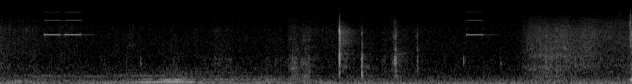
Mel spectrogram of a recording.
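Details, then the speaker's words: Two short high electronic beeps a few seconds apart over quiet room noise: a digital thermometer finishing a reading of 97.7 °F on a woman at a real-person dental appointment roleplay. "Check your temperature."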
